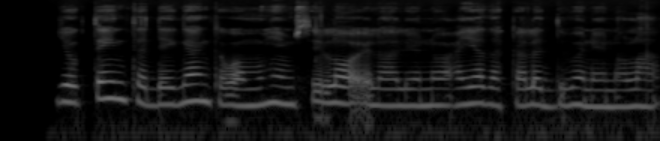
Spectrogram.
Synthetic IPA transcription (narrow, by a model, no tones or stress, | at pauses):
t͡ʃɔːɡt̪ʰɛjnt̪ʰɐd̪ɛːɣaːŋkʰɐwɑːmʊɦiːmsɪ̰lɔːʔɪ̰laːlɪjɔnɔːʕɑjɐðɐkʰɐlɐd̪ʊwɐnɛːnɔːlɐɦɐ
